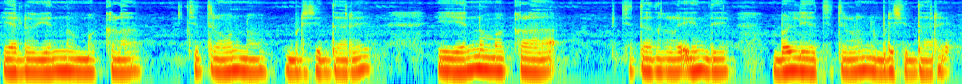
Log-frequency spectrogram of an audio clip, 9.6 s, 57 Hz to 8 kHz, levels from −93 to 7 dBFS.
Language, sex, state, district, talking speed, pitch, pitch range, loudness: Kannada, male, Karnataka, Koppal, 70 wpm, 125 Hz, 120-130 Hz, -15 LUFS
